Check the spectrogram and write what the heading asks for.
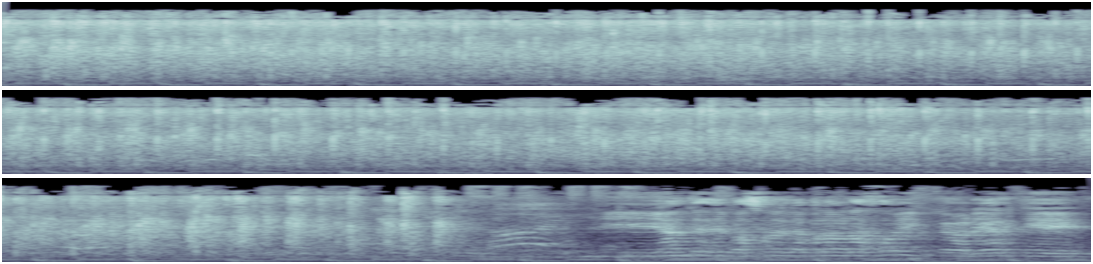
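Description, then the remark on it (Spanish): A film festival audience claps loudly and steadily for the festival team for about thirteen seconds in a dense, unbroken wash, then the applause fades and a voice begins speaking. “Así que les pido un fuerte aplauso por ellos.”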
